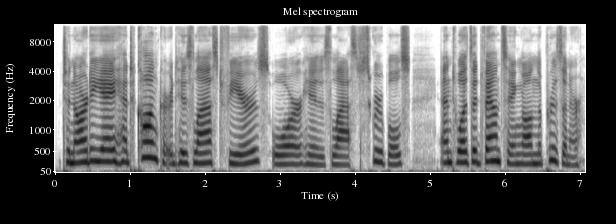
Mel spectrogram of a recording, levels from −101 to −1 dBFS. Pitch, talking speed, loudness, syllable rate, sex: 235 Hz, 135 wpm, -18 LUFS, 3.9 syllables/s, female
